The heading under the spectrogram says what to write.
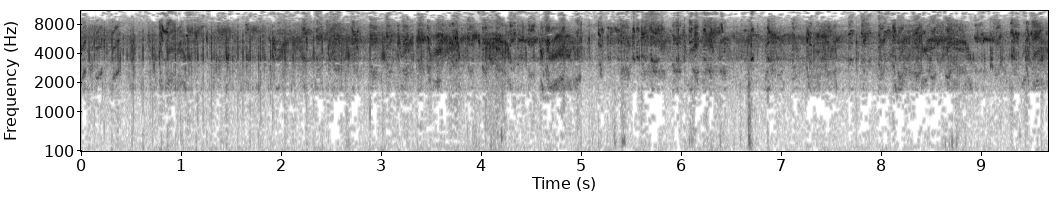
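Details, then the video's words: Wild swiftlet calls: a steady, crowded chorus of high, raspy twittering from numerous birds, with scattered faint clicks underneath and a constant hissing density throughout. "Suara Panggil Burung Walet Suara Asli dari Alam"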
